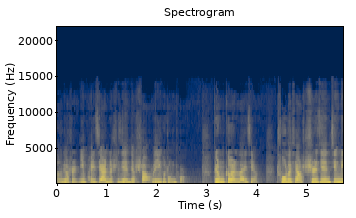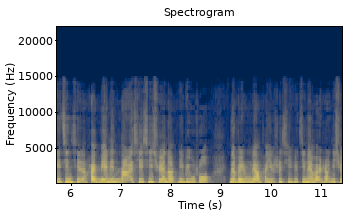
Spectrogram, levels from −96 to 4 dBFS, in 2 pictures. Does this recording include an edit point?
no; 0 cuts

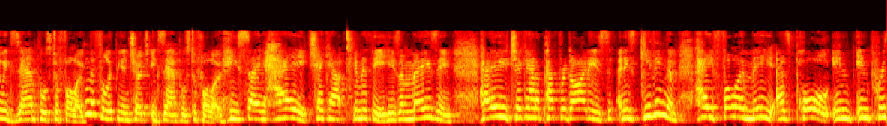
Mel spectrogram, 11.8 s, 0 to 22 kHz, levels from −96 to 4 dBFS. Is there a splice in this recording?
yes; 1 cut; at 1.1 s

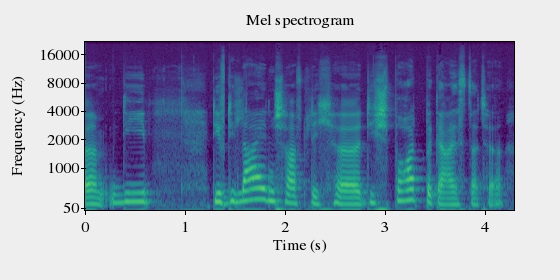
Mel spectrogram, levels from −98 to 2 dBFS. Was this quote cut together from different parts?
yes; 1 cut; at 1.4 s

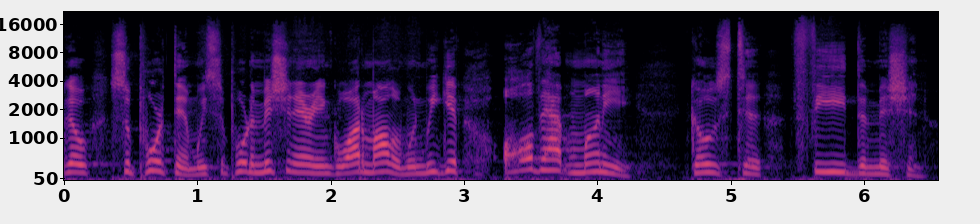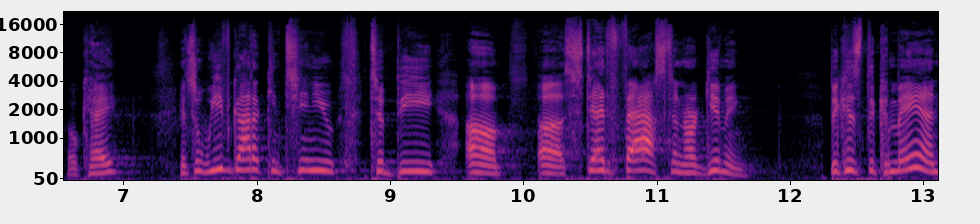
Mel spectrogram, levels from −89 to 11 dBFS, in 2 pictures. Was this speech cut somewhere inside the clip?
no; 0 cuts

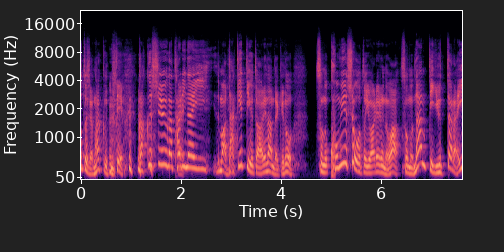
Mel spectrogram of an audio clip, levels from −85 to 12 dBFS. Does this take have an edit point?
no; 0 cuts

